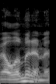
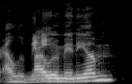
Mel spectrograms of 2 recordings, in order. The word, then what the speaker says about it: aluminium: Although their pronunciation of aluminum is so much cooler. Aluminium.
